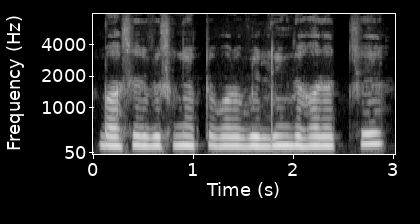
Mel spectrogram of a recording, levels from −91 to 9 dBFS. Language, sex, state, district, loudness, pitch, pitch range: Bengali, female, West Bengal, Cooch Behar, -13 LUFS, 195 Hz, 195-200 Hz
